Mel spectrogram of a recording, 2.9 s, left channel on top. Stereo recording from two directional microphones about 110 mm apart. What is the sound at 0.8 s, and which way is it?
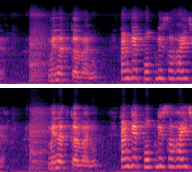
A man's voice, 20° right (ahead or behind).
